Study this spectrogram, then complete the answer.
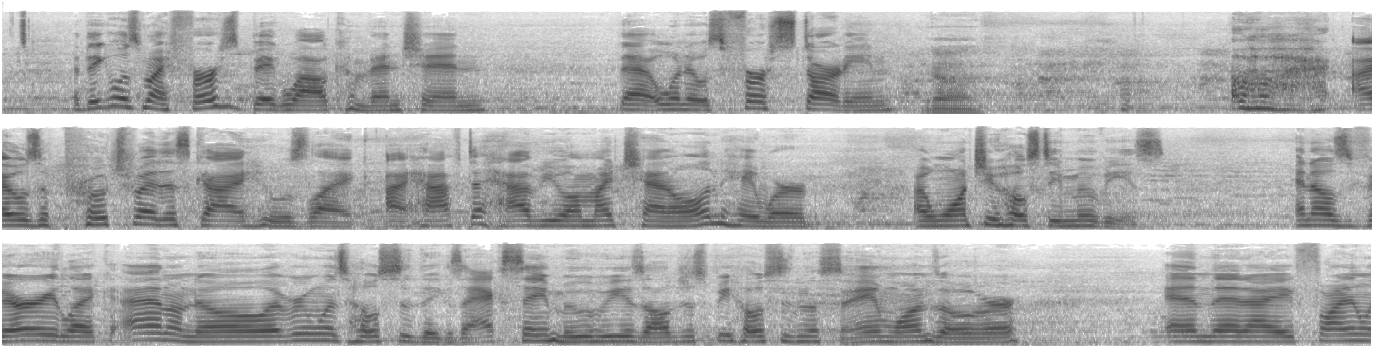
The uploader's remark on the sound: Live” at East Bay Comic Con. Come to you "live" once again from another great convention!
